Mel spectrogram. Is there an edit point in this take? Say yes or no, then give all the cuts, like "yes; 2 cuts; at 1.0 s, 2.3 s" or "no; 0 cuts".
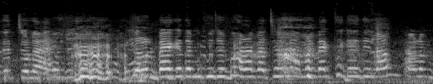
no; 0 cuts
